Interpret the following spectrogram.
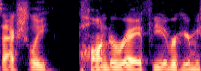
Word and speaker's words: Pend Oreille: It says Pendarelli, but it's actually Pend Oreille.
